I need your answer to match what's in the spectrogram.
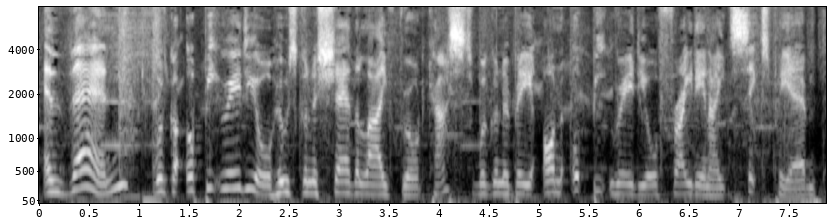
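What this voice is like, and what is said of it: Geordie accent. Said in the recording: “Our little Geordie accent's”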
